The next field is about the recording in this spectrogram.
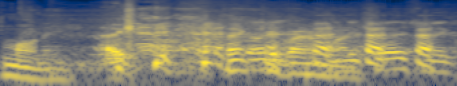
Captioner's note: laughter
